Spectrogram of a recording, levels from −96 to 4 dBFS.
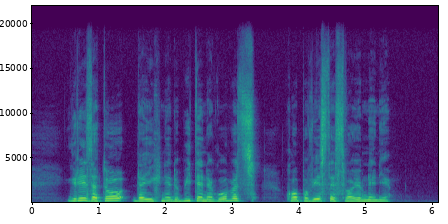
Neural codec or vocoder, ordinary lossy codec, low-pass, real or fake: none; none; 19.8 kHz; real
